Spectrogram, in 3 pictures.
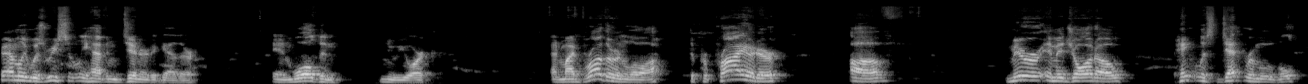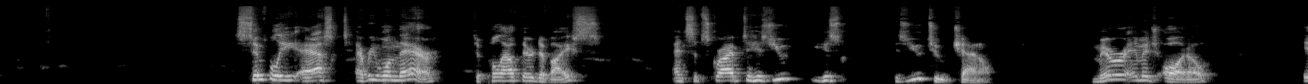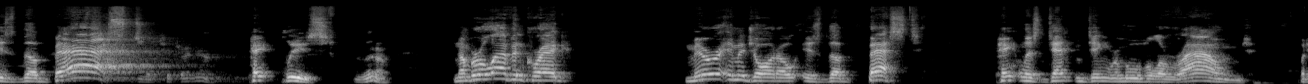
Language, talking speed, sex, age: English, 95 wpm, male, 40-59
